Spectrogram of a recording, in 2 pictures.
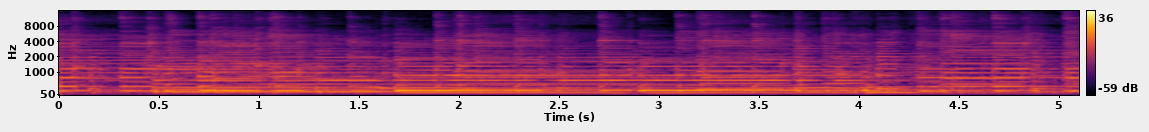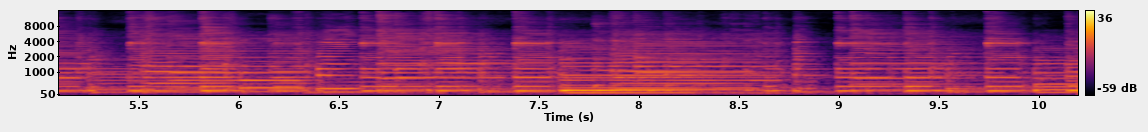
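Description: Twelve-string Takamine acoustic guitar strummed, with a new chord every second or two over ringing bass notes.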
